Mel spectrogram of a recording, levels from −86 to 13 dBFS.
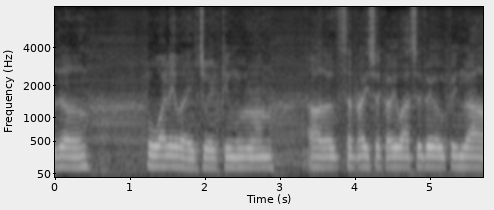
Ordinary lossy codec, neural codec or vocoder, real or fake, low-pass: none; codec, 16 kHz, 0.5 kbps, FunCodec, trained on LibriTTS, 25 frames a second; fake; none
